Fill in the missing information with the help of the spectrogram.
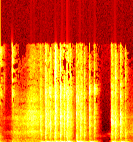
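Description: Rapid clattering keystrokes on a computer keyboard, fairly loud, typed in quick bursts with a brief pause before a final flurry, as someone quickly googles the book 'Die Schlafwandler'.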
